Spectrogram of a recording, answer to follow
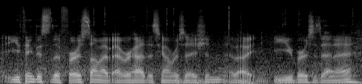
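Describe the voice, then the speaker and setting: A man's voice: deep voice, flat delivery, very fast. A man streaming a game live, chatting casually with viewers in a laid-back way. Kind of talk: casual live gameplay commentary. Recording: clear background noise.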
